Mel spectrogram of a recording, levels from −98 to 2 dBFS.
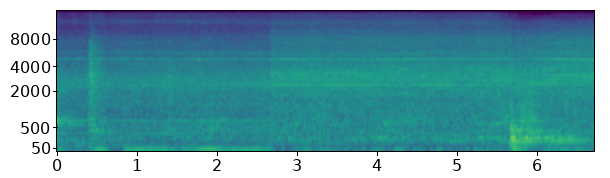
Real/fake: real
